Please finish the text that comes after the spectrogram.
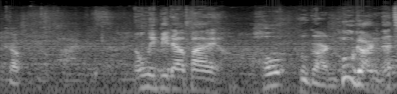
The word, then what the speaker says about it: Hoegaarden: Only beat out by Hoegaarden, that's how you pronounce it.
